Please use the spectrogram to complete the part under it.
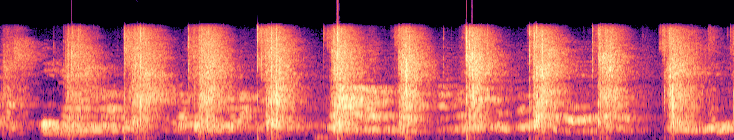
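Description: Children clap their hands in a steady rhythm.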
